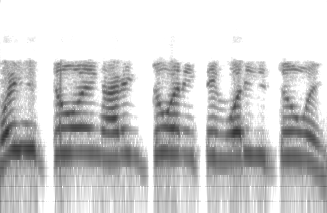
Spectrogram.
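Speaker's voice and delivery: high, shrieking scream. Retelling a man's words as police grabbed him: imitating someone screaming. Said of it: "he started screaming, saying".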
